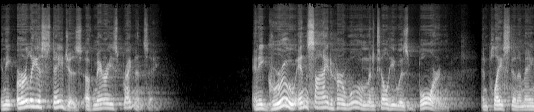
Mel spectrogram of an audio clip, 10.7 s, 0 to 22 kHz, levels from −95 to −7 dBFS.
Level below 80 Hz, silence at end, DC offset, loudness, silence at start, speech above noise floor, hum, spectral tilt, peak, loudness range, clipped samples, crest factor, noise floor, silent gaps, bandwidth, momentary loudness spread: -64 dBFS; 0 s; under 0.1%; -17 LUFS; 0 s; 63 dB; none; -5.5 dB/octave; 0 dBFS; 9 LU; under 0.1%; 18 dB; -80 dBFS; none; 18.5 kHz; 15 LU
